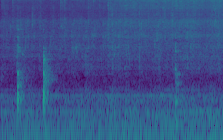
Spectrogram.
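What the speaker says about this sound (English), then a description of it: "now we're going to take our onions and our celery. We just want to add that in there" Onions and celery dropped into hot bacon fat sizzle steadily, with a couple of quick stirring clatters near the start and another scrape later, fairly close and moderately quiet.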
